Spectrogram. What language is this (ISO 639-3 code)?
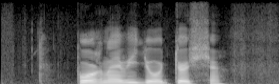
rus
